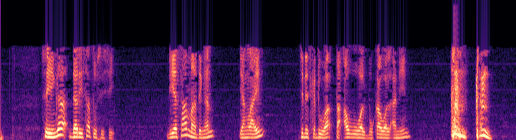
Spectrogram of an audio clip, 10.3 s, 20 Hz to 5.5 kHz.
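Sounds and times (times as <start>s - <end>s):
speech: 0.9s - 2.4s, 3.3s - 5.4s, 6.0s - 8.3s, 9.0s - 9.9s
man coughing deliberately to signal someone during prayer: 9.0s - 9.9s.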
